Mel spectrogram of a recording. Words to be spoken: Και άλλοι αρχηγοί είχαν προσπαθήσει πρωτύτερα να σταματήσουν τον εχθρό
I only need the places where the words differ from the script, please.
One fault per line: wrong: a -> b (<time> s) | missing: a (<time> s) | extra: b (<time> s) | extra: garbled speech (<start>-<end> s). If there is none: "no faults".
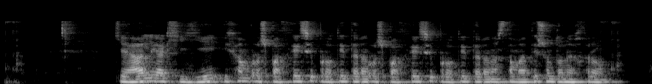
extra: προσπαθήσει πρωτύτερα (3.6 s)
